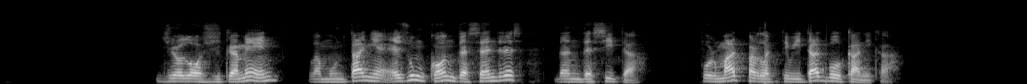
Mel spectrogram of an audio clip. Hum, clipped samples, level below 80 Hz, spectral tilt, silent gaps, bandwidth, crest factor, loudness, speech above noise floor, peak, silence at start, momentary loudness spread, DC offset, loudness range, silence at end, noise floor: none; under 0.1%; -56 dBFS; -7 dB/octave; none; 7.4 kHz; 20 dB; -19 LUFS; over 72 dB; 0 dBFS; 1.55 s; 12 LU; under 0.1%; 3 LU; 1.3 s; under -90 dBFS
